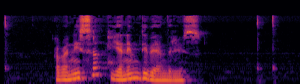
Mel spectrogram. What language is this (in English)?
Catalan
